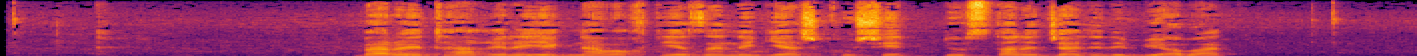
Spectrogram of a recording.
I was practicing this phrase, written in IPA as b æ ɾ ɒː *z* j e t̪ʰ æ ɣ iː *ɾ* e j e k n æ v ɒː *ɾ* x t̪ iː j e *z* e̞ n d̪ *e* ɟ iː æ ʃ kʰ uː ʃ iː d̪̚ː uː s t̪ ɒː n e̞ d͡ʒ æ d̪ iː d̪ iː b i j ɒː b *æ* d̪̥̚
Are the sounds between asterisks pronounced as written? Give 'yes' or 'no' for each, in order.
no, yes, no, yes, yes, yes

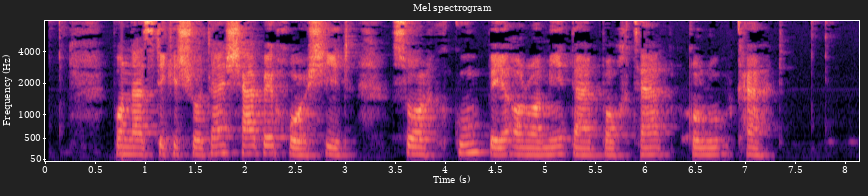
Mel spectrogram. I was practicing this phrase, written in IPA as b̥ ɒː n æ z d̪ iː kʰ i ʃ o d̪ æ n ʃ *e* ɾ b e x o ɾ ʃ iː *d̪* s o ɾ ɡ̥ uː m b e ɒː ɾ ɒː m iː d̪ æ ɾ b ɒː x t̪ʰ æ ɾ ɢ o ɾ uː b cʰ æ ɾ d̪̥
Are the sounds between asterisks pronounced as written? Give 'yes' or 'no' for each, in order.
no, yes

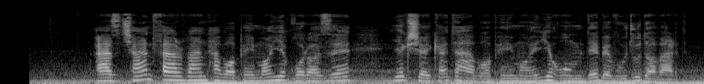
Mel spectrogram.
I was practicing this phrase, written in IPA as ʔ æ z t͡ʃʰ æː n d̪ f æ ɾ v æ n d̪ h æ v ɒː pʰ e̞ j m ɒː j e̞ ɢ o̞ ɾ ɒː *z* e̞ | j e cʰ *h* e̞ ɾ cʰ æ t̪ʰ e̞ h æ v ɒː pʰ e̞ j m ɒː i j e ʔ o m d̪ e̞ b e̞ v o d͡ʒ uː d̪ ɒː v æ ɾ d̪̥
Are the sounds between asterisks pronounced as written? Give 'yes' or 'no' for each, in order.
yes, no

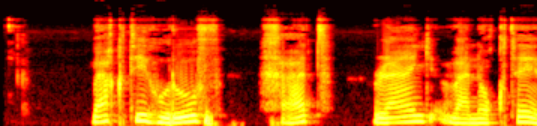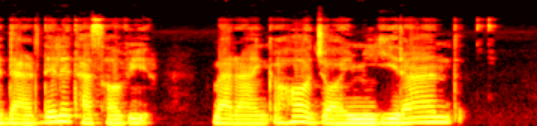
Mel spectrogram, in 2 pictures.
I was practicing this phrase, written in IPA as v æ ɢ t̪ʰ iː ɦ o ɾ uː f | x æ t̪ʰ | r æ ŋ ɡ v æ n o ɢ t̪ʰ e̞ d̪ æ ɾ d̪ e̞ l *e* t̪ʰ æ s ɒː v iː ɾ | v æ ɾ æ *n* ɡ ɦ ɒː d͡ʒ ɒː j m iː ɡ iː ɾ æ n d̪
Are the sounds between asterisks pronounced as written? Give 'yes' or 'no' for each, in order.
yes, no

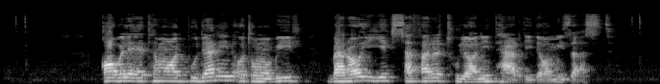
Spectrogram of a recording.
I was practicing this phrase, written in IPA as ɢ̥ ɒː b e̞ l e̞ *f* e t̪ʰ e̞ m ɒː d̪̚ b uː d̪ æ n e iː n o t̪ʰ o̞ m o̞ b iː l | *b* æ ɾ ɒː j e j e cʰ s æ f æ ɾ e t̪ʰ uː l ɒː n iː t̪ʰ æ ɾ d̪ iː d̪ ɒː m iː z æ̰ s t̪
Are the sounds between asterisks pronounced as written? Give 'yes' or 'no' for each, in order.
no, yes

